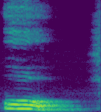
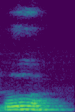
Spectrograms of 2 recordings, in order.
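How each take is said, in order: First: "U" lifted, held and projected; fully voiced vowel. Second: "U" short and understated; weakly pronounced vowel. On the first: Coach shows correct vocalization, a full held "U". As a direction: give "U" its full, sustained sound. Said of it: "se dice U". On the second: Coach shows how not to vocalize, a weak short "U". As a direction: say "U" small, without projecting it. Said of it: "practicar la pronunciación de las vocales". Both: Shown as a demonstration.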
